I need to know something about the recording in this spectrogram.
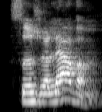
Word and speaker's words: съжалявам: The Brazilian people would understand perfectly what I'm talking about because they have this sound. But if you don't, stress on съжалявам.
